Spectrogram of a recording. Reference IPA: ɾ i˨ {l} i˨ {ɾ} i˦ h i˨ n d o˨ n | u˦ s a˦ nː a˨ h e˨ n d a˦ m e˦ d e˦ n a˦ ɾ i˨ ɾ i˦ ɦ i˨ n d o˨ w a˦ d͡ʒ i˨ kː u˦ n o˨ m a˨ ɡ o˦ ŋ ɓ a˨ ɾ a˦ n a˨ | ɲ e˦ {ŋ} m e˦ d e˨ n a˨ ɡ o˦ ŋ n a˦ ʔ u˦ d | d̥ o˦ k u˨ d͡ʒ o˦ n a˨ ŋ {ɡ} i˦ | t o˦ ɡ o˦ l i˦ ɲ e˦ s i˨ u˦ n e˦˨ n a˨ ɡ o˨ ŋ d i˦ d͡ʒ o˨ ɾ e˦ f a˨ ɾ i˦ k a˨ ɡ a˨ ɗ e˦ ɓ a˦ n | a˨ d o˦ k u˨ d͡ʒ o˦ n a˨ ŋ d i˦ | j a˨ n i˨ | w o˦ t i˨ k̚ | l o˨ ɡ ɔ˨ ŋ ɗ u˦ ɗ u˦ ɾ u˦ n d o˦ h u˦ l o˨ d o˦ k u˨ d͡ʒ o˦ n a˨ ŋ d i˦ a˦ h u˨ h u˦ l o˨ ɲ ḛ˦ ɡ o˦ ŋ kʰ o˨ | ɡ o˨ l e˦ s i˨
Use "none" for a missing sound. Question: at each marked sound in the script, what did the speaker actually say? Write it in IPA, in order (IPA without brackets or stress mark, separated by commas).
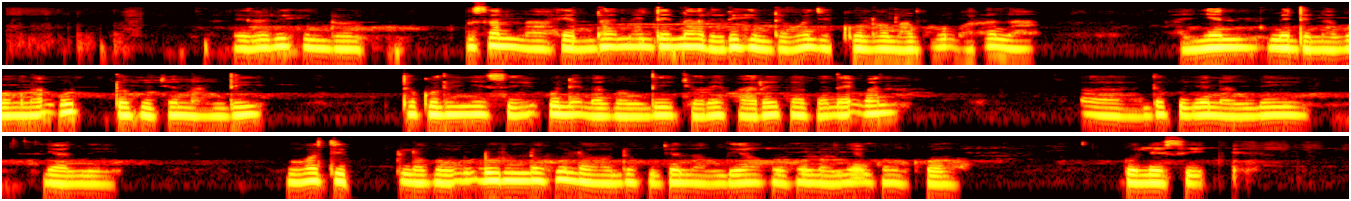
ɾ, ɾ, n, d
